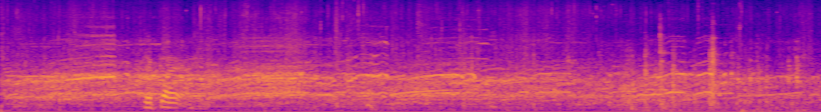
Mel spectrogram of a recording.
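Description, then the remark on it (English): A flock of red hens clucks continuously in a pen, their overlapping calls forming a steady, busy chatter for about ten seconds, with occasional louder squawks standing out. “And I have Colette from Spinnies on to me going, what happened to our hens?”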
